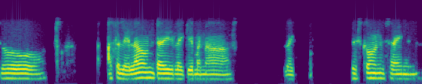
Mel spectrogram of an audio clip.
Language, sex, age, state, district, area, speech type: Telugu, male, 18-30, Telangana, Adilabad, urban, conversation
